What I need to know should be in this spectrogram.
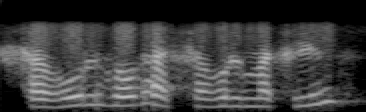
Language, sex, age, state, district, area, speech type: Hindi, female, 60+, Bihar, Begusarai, rural, conversation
